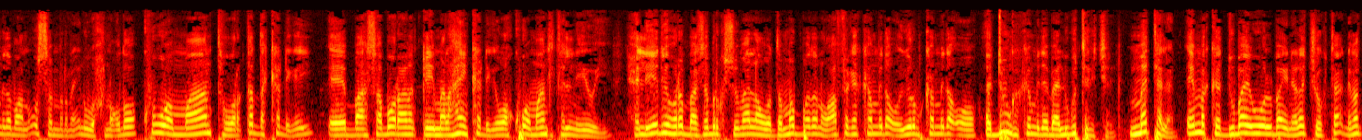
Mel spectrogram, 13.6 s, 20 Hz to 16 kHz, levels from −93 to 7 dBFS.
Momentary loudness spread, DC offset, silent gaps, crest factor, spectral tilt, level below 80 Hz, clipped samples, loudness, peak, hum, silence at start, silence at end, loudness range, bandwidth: 8 LU; under 0.1%; none; 14 dB; -5.5 dB/octave; -40 dBFS; under 0.1%; -22 LUFS; -6 dBFS; none; 0 s; 0 s; 2 LU; 12.5 kHz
